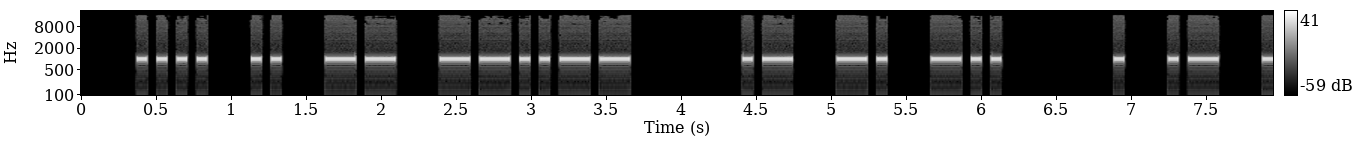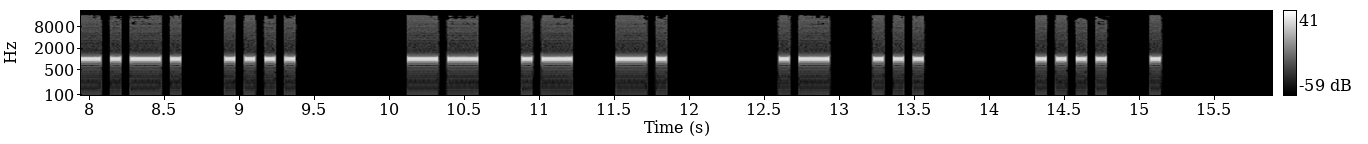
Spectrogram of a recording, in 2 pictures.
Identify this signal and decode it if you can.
Morse code, heard as a keyed tone, about 18 wpm, spaced as for 15 wpm, 1000 Hz. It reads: HIM, AND EACH MAN AS HE
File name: qotdfiles / 15wpm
